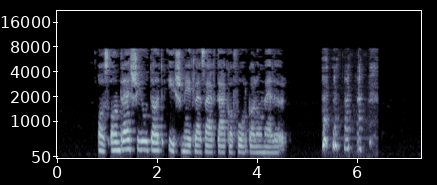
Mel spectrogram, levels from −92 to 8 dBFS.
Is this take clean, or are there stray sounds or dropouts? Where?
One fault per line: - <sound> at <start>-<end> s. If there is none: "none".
- laugh at 5.3-6.4 s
